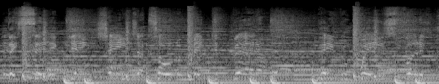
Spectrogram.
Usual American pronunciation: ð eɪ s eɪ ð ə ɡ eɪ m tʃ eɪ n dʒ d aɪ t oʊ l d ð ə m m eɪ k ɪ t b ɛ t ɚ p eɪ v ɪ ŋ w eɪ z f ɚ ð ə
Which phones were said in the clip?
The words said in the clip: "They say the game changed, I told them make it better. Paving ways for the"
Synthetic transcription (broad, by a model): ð eɪ s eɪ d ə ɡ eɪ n tʃ eɪ n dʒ aɪ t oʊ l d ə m m eɪ k ɪ t b ɛ t ɚ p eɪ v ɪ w eɪ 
